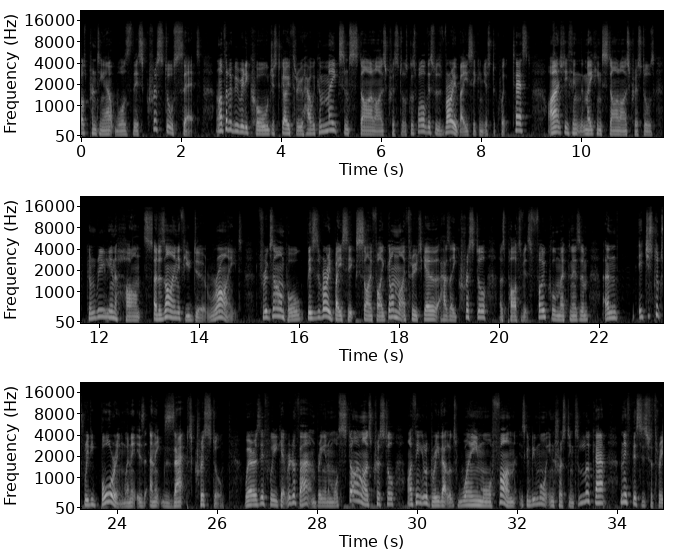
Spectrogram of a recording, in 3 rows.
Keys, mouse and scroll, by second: 9.7-10.9 scroll up 1, 10.9 middle click, 17.2 shift+middle click, 17.2 middle click, 17.3 shift+middle click, 20.2 scroll down 1, 20.4 middle click, 21.7 middle click, 22.1-22.7 scroll up 1, 22.7 middle click, 23.3 click, 23.7 shift+middle click, 23.7 middle click, 25.6-26.7 scroll up 1, 27.5 click, 29.8-30.1 scroll down 1, 30.1 middle click, 33.8-34.3 scroll up 1, 34.3 middle click.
